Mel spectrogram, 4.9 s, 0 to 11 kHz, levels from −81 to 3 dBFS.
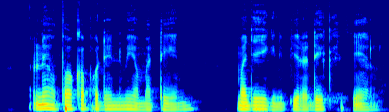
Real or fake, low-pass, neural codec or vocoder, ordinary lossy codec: real; none; none; none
